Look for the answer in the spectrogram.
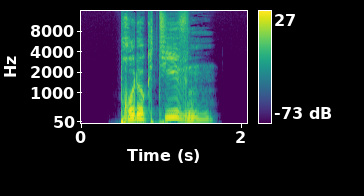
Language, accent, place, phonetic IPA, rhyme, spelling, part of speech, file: German, Germany, Berlin, [pʁodʊkˈtiːvn̩], -iːvn̩, produktiven, adjective, De-produktiven.ogg
- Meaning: inflection of produktiv: 1. strong genitive masculine/neuter singular 2. weak/mixed genitive/dative all-gender singular 3. strong/weak/mixed accusative masculine singular 4. strong dative plural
